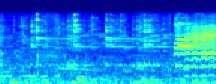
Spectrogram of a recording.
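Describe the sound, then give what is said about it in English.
A goat bleats repeatedly, its wavering, nasal cries rising and falling, with a louder, sustained bleat swelling at the end amid faint background noise. “I hear a goat over here.”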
